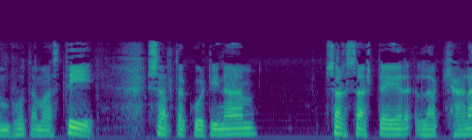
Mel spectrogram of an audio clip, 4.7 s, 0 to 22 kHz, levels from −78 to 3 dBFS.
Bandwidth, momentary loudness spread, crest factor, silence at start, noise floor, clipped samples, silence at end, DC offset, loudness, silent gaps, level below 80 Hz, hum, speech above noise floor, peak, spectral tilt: 7.8 kHz; 11 LU; 20 dB; 0 s; -58 dBFS; under 0.1%; 0 s; under 0.1%; -24 LUFS; none; -60 dBFS; none; 33 dB; -6 dBFS; -4.5 dB/octave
